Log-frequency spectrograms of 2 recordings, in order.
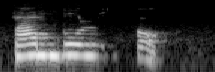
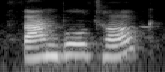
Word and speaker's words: Fambul Tok: How do you pronounce it again? – Fambul Tok. – Fambul Tok.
